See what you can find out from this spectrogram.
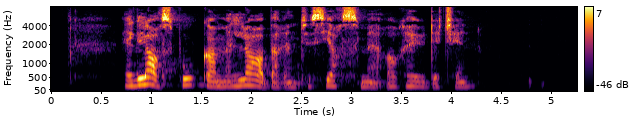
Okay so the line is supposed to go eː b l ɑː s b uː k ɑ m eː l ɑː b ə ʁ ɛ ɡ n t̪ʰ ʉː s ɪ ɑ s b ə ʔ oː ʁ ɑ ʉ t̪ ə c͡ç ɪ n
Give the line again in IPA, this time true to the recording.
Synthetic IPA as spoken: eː ɡ l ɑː s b uː k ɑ m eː l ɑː b ə ʁ ɛ n t̪ʰ ʉ s ɪ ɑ s m ə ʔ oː ʁ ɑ ʉ d̪ ə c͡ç ɪ n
